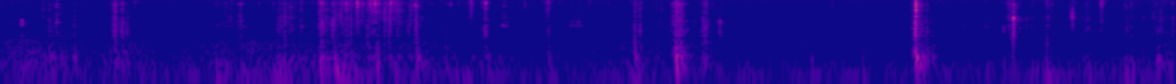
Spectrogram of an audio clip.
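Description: A solid yellow bar of soap held in the hand is carved with a metal utility knife blade, which scrapes off small cubes. Soft gritty scraping is broken by sharp, crisp cuts and snaps that crack bright across the range, with quiet pauses between them.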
